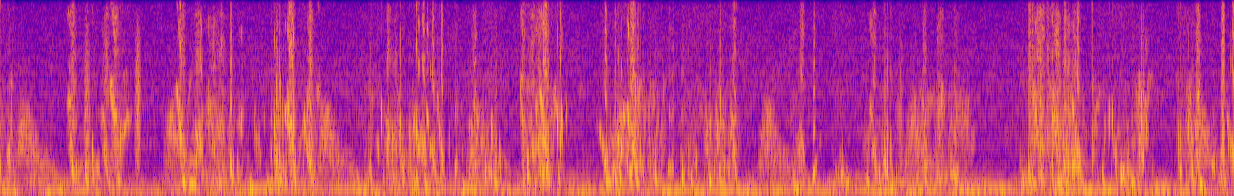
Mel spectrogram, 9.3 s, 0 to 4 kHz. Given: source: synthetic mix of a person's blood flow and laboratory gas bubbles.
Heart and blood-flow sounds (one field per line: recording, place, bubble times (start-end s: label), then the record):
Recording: Doppler ultrasound of blood flow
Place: subclavian vein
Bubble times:
0.00-0.13 s: bubbles
0.49-0.99 s: bubbles
1.29-1.88 s: bubbles
1.91-2.46 s: bubbles
2.71-3.79 s: bubbles
3.90-4.29 s: bubbles
4.46-5.05 s: bubbles
5.08-5.56 s: bubbles
5.92-6.16 s: bubbles
6.24-6.39 s: bubbles
6.47-6.79 s: bubbles
6.85-7.33 s: bubbles
7.58-8.68 s: bubbles
8.81-9.26 s: bubbles
From the record:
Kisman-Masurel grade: 343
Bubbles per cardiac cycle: rolling drumbeat, 9 or more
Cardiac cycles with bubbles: 100%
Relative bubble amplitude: loud (0.450 to 0.775)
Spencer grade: 3 (all of the cardiac periods contain showers or single bubble signals, but not dominating or overriding the cardiac motion signals)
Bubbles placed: anywhere in the cardiac cycle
